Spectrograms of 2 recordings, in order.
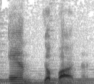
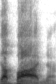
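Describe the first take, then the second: First: The linking word is said as English 'and'. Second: The linking word is not said as 'and'. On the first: The speaker calls it wrong. "not and Gabbana" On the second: The speaker calls it right. "It's & Gabbana"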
